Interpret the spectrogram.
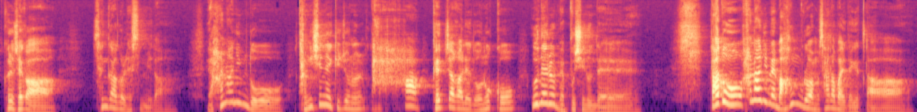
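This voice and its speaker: Lively-pitched male preacher. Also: measured pace. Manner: animated preaching with rhetorical questions to the congregation; acts out quoted speech in a raised voice. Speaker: pastor. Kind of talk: sermon. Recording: church hall with a microphone.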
